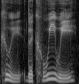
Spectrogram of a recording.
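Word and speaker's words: cui-ui: The kiwi. That's how it says it's pronounced.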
